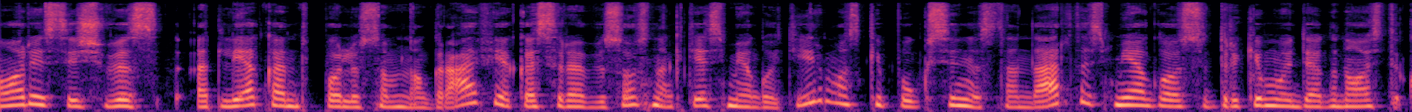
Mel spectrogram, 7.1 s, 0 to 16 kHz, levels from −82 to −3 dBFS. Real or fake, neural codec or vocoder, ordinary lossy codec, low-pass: real; none; AAC, 64 kbps; 14.4 kHz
